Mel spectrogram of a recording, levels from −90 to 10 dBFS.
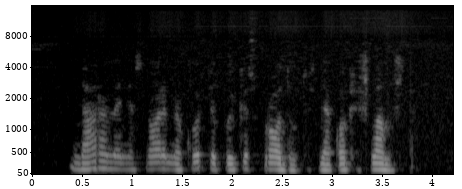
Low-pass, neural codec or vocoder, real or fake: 14.4 kHz; none; real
